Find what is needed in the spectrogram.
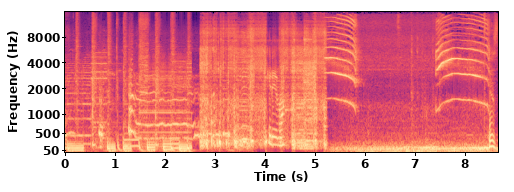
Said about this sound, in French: tentends tu ça, mon Louis? Il se passe avec les chats. Il y a des chats pas mal par ici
